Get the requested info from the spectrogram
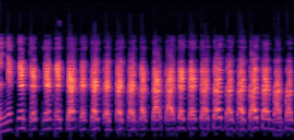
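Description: A person's voice mimicking a monotonous rapped vocal: one short syllable repeated quickly and evenly at a single pitch, about seven or eight times a second.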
